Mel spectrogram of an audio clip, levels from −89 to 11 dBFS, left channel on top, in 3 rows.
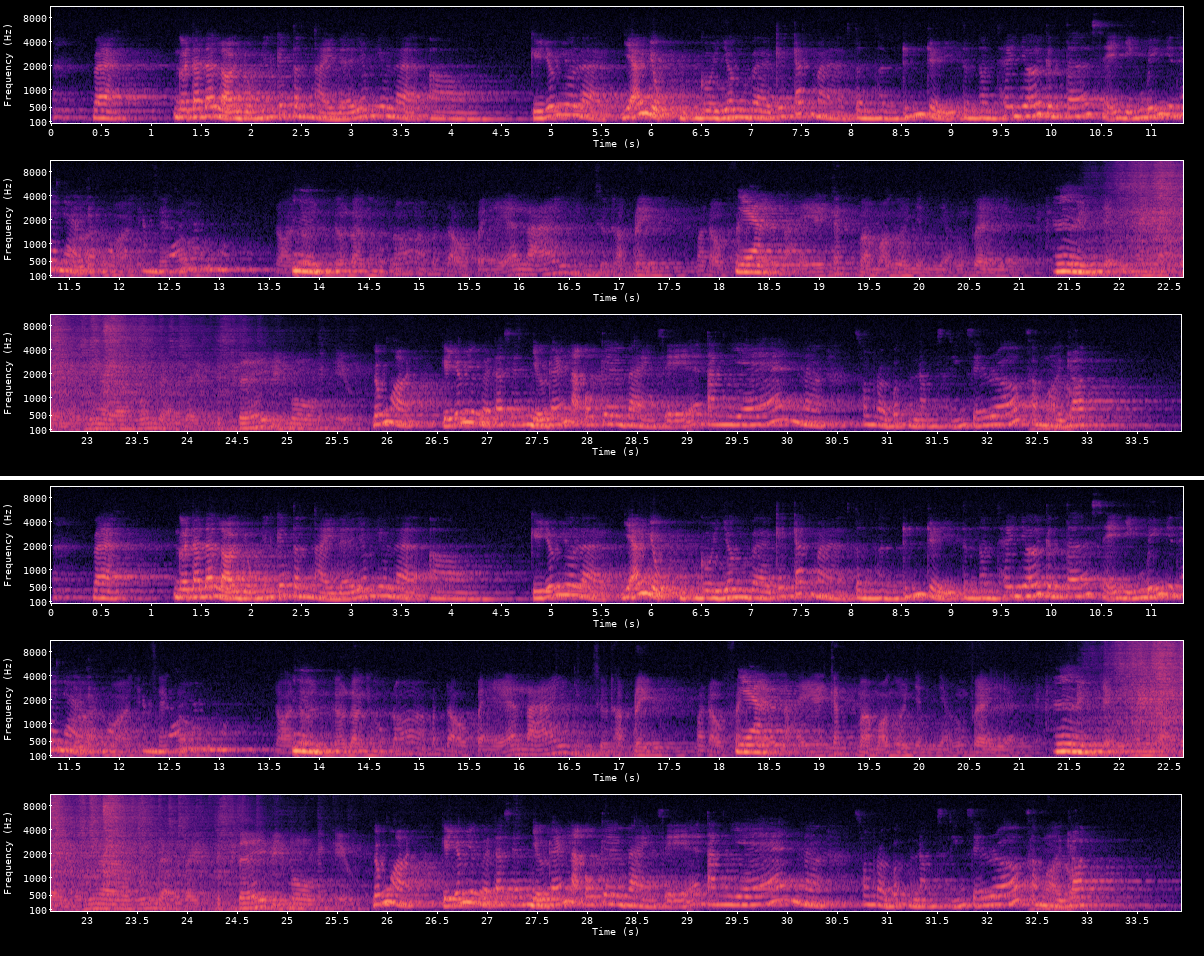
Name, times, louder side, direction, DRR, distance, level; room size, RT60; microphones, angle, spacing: voice 1, 1.2-4.3 4.8-11.9 12.2-13.1 13.7-14.0 18.2-18.5 21.3-21.8 25.8-26.2 26.5-30.5 30.7-33.0, equal, 5° right, 1 dB, 1.1 m, -20 dB
voice 2, 11.3-12.8 13.5-17.4 17.8-21.3 21.7-25.7 32.4-33.0, right 1 dB, 80° right, 1 dB, 1.8 m, -31 dB
sound 1, 21.1-25.9 26.2-26.3 26.6-26.8 27.5-27.6, right 2 dB, 50° right, 2.2 m, -32 dB
29.5 x 13.5 x 3.4 m, 2.4 s
head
